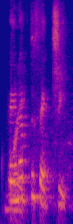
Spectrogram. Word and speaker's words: Zeynep Tufekci: say I don't know if I'm going to pronounce her name right. Zeynep Tufekci. Does anyone know? Is that right? Okay. Zeynep Tufekci.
